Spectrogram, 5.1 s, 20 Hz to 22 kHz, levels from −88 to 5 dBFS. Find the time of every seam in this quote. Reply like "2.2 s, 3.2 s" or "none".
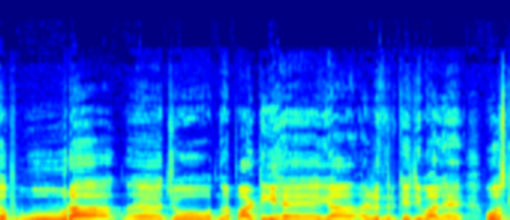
none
